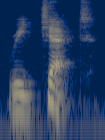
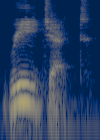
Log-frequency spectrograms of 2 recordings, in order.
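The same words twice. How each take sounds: First: The stress is on the second syllable. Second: The stress is on the first syllable. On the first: It is used as a verb. "If you use it as a verb, then the emphasis or stress is on the second syllable" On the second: It is used as a noun. "the noun form, the emphasis or stress is on the first syllable"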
